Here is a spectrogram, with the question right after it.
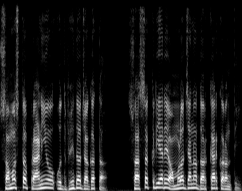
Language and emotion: Odia, neutral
